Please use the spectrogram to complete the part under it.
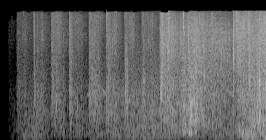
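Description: Footsteps run quickly across wet ground.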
